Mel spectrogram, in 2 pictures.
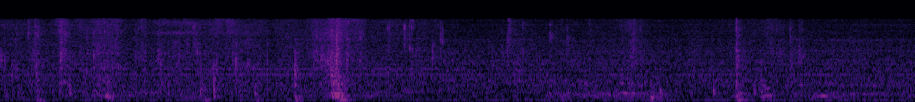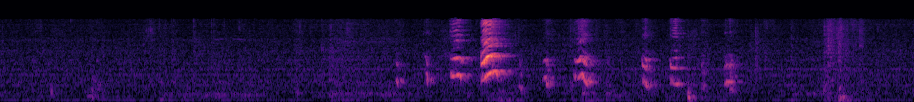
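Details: Nineteen-day-old Welsh Springer Spaniel puppies: ten seconds of quiet rustling, then a sudden burst of high-pitched squeals and whimpers that trails off into shorter, fainter squeaks.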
